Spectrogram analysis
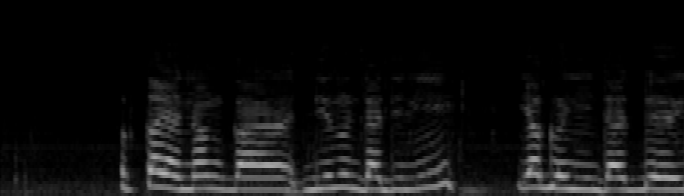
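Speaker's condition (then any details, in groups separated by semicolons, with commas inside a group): Cerebral palsy, severe; unfamiliar listeners confused at first, understood after a while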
